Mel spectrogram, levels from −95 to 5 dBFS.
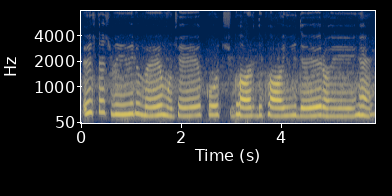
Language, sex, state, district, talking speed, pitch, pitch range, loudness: Hindi, female, Madhya Pradesh, Katni, 100 wpm, 230 Hz, 220-255 Hz, -16 LUFS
